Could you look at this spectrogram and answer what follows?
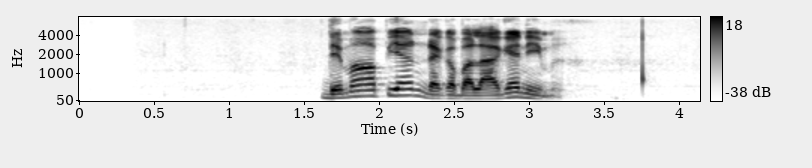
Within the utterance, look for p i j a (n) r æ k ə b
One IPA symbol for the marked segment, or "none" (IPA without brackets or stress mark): n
